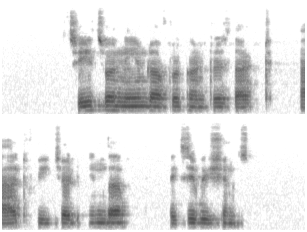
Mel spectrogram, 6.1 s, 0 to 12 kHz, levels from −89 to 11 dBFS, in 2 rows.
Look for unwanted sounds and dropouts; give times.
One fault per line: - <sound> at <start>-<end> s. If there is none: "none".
none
